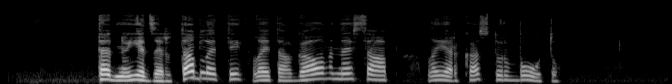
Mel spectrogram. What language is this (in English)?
Latvian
